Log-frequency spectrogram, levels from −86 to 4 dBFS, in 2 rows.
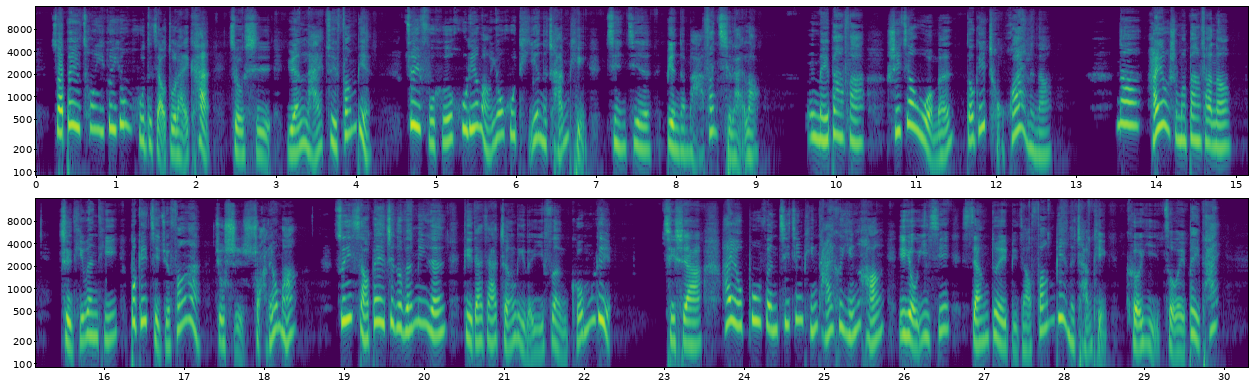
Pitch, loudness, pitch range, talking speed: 260 Hz, -19 LUFS, 205-340 Hz, 255 characters per minute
